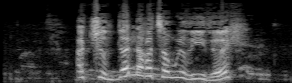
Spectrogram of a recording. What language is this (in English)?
Kabyle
